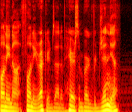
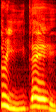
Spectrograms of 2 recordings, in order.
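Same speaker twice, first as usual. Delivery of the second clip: higher-pitched, announcer-style proclaiming voice; 9 semitones higher, 4 dB louder than usual. Repeating the length of a three-day tour for the others: announcer voice. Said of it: "That was my announcer voice".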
